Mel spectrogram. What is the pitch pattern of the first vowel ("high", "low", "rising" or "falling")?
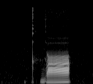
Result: rising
